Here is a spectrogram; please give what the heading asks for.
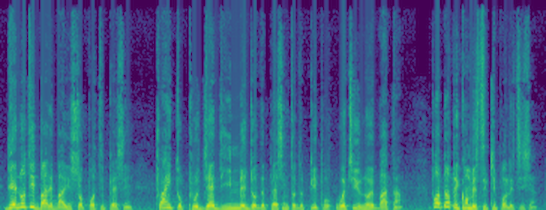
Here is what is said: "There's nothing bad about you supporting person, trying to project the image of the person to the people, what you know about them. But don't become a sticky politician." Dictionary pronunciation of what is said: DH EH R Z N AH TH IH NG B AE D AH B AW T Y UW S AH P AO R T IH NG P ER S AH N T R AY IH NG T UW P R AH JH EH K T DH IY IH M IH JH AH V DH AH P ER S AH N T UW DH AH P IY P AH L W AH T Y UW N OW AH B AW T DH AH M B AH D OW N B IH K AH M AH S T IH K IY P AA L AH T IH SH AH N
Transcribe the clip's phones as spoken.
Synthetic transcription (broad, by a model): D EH N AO T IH B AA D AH B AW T Y UW S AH P AO T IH P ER S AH N T R AY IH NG T UW P R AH JH EH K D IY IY M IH JH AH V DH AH P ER S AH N T UW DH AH P IY P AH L W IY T Y UW N OW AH B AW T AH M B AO D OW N B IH K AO M AH S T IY K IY P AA L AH T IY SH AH N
